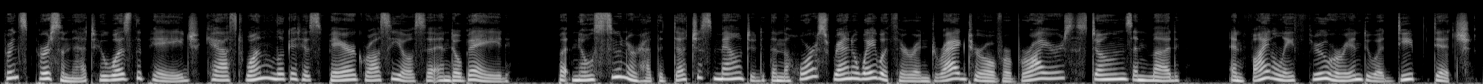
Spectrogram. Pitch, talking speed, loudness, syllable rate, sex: 205 Hz, 180 wpm, -17 LUFS, 4.6 syllables/s, female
